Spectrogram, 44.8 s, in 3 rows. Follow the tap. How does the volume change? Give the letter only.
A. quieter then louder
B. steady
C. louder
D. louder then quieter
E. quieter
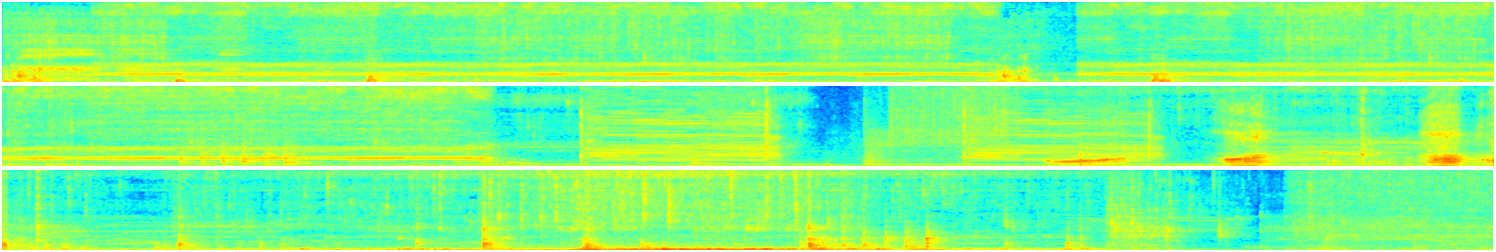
C.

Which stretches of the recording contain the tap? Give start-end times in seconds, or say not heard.
0.0-44.7.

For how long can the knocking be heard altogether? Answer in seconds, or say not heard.
3 s.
